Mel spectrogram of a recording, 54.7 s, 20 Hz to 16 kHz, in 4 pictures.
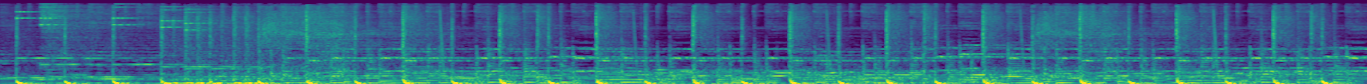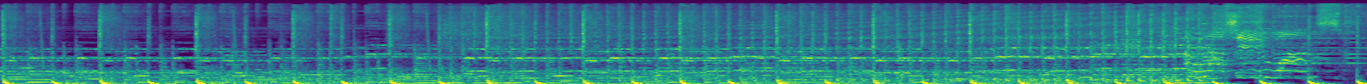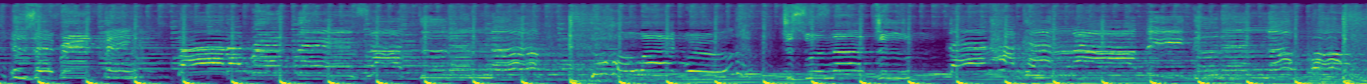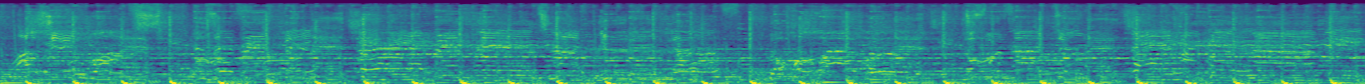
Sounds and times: Exciting music: 0:00.0 - 0:54.6
Pop music: 0:00.0 - 0:54.6
Singing: 0:02.8 - 0:54.6.

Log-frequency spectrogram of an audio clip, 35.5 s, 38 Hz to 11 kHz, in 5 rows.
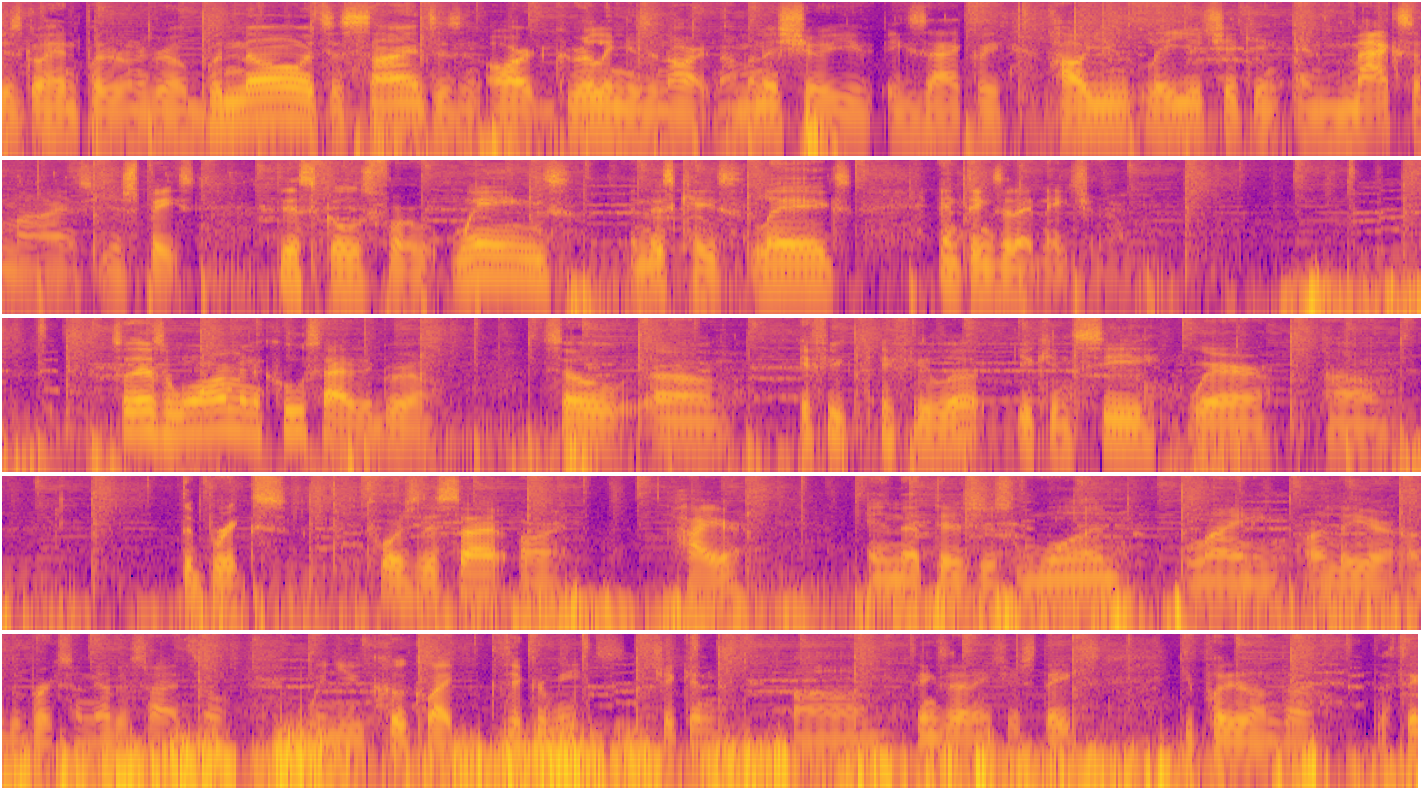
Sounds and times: Speech: 0:00.0 - 0:12.8, 0:14.8 - 0:21.2, 0:22.2 - 0:25.0, 0:25.6 - 0:35.4
Music: 0:00.0 - 0:35.4.

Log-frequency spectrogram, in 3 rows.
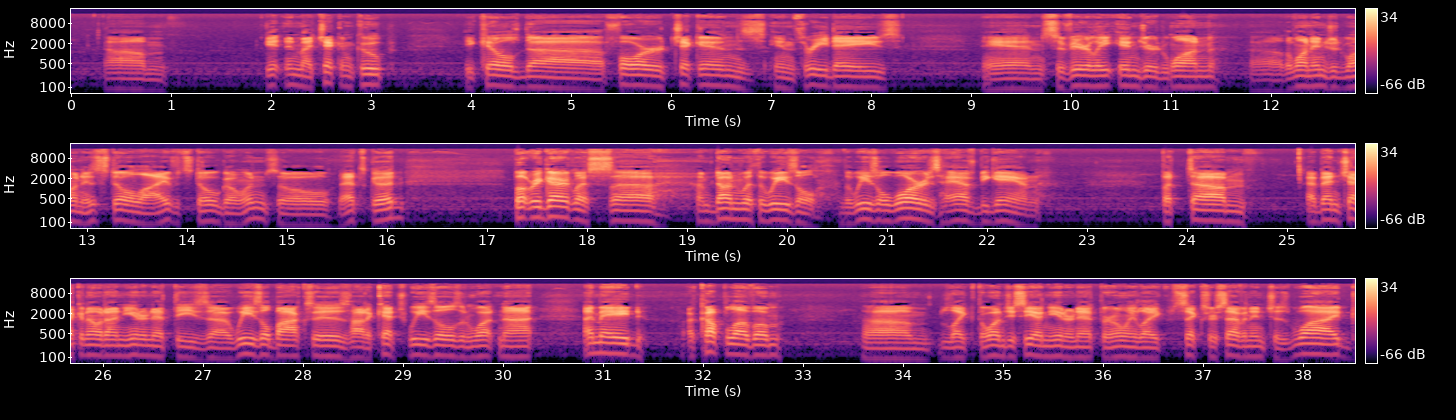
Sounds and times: Speech: 0:00.3 - 0:01.0, 0:01.9 - 0:03.2, 0:04.0 - 0:08.3, 0:09.1 - 0:16.2, 0:17.3 - 0:22.7, 0:23.8 - 0:32.8, 0:33.6 - 0:38.5.

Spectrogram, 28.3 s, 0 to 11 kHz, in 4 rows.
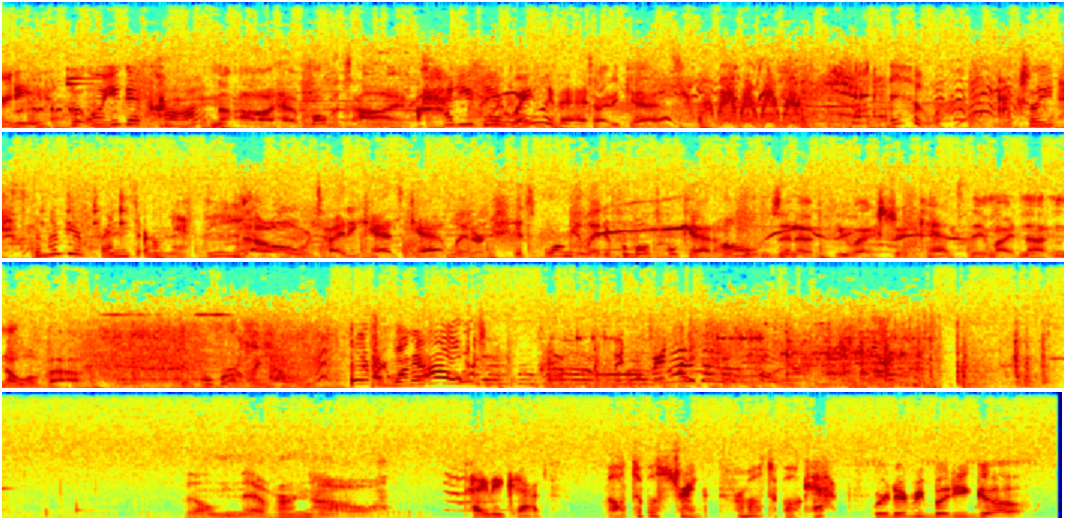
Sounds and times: Meow: 0:24.2 - 0:24.4.

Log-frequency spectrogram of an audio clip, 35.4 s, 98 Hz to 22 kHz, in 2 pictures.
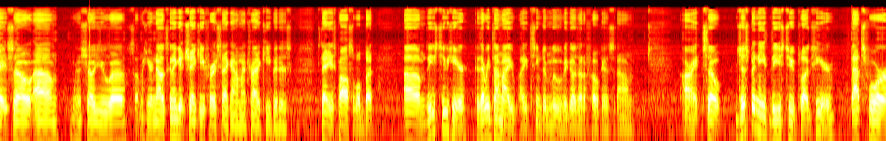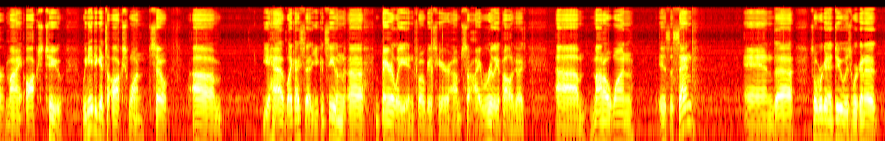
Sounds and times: Speech: 0:00.0 - 0:07.5, 0:08.1 - 0:12.7, 0:13.6 - 0:22.2, 0:23.0 - 0:31.8, 0:32.6 - 0:35.4.

